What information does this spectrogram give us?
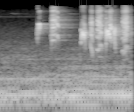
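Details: Long-tailed shrike singing a rich mimicking song used as a tutor for other birds: a high thin whistle followed by a fast run of harsh, squeaky chattered notes.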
